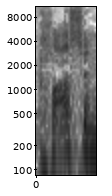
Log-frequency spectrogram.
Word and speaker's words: Clausen: It's like Clausen without the L.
